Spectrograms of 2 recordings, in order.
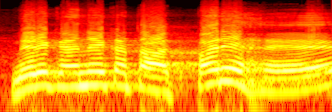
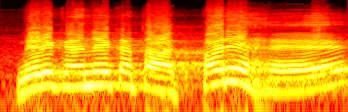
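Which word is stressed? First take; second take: तात्पर्य; तात्पर्य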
